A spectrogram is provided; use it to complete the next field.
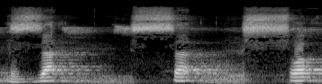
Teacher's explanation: इन तीनों को अदा करते वक्त सीटी की आवाज़ निकालनी चाहिए, अलबत्ता स्वाद को मोटा और ज़ा को सख्ती के साथ और सीन को नरमी के साथ अदा करना चाहिए।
